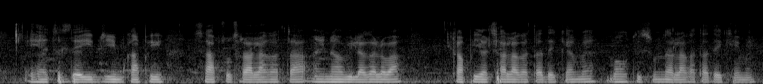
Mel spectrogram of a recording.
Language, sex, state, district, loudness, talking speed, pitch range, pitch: Bhojpuri, male, Bihar, Sitamarhi, -28 LUFS, 165 wpm, 115-120 Hz, 115 Hz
